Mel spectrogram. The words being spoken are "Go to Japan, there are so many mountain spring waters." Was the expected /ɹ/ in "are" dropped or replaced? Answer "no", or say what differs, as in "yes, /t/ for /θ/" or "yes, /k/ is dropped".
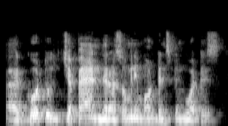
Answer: no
